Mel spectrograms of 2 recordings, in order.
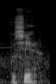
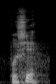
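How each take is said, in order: No difference in how they are said.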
